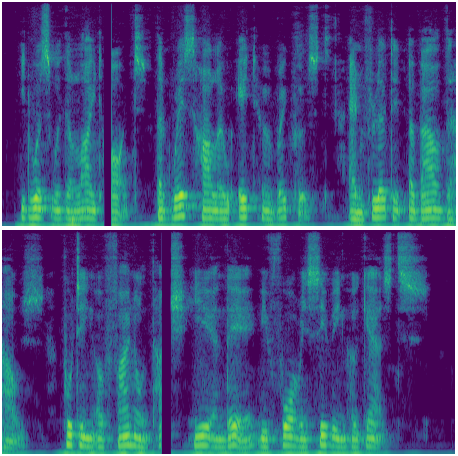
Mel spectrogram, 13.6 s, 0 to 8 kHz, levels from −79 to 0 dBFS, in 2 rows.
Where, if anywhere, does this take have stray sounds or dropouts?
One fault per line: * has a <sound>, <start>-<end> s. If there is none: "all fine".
* has a dropout, 1.5-1.6 s
* has a dropout, 9.2-9.3 s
